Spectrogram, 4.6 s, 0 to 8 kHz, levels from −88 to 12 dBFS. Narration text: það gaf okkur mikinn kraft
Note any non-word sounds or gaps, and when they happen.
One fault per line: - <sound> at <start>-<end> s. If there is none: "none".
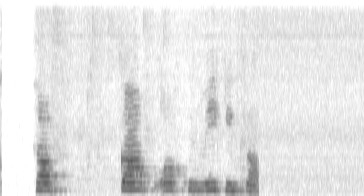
none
